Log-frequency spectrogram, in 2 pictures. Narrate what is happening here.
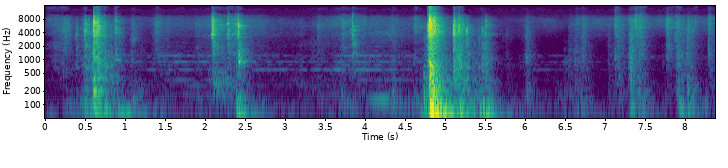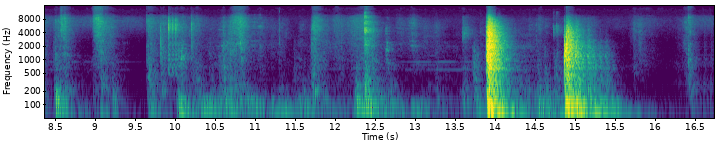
I am at the window, and then I close it and walk towards my wardrobe. I open it and take out my socks and close it.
